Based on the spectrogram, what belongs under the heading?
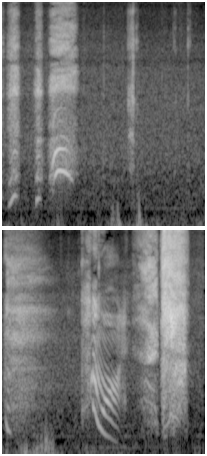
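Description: Several sharp sneeze bursts, some preceded by a rising in-breath, with pauses between them; sneezing.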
